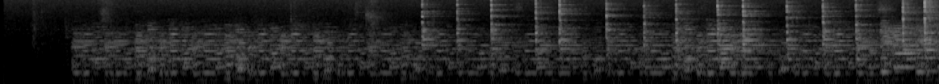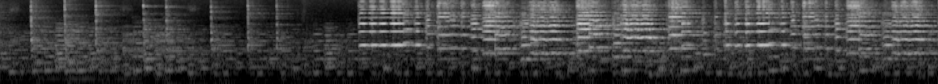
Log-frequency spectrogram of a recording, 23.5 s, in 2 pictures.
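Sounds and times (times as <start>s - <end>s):
viola playing a rhumba: 0.9s - 23.4s.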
